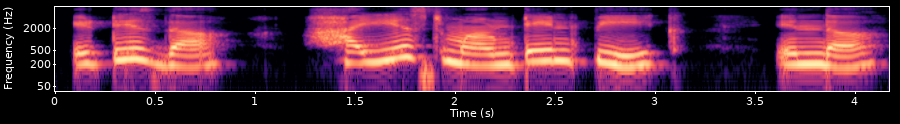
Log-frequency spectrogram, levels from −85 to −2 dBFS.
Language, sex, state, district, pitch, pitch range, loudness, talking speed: English, female, Odisha, Malkangiri, 215 Hz, 195-250 Hz, -13 LUFS, 130 wpm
